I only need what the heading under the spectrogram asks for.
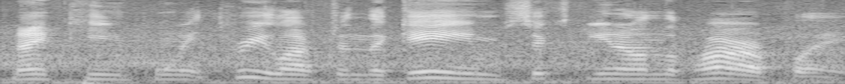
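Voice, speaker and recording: A man's voice: sits high, fast talker, background noise. A man calling hockey play-by-play over a video game in the manner of a TV sports announcer. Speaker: sports commentator.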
